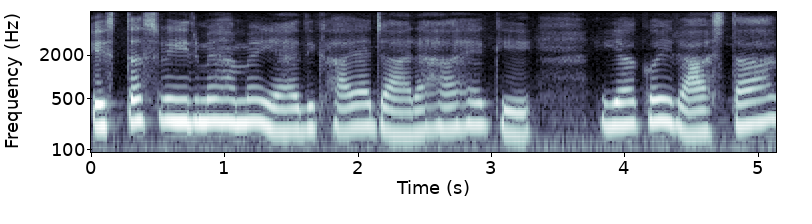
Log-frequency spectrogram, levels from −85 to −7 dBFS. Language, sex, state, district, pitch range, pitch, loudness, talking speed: Hindi, female, Bihar, Patna, 190-240 Hz, 215 Hz, -18 LUFS, 150 wpm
